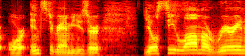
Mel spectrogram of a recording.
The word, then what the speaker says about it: Llama: All right, the AI wars have heated up with Zuckerberg's Llama 3, released April 18th, 2024. Yes, it's spelled and pronounced like the animal llama, and released as open source, which is exciting and interesting on its own.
